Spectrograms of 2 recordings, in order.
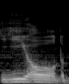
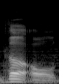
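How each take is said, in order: First: The first word begins with a y sound. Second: The first word begins with a th sound. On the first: The speaker calls it wrong. "now we think about it like saying like ye old" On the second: The speaker calls it right. "but it's actually the old"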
